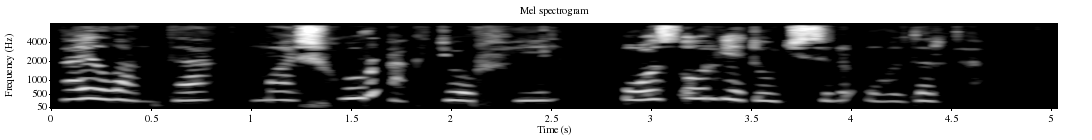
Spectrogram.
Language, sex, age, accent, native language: Uzbek, female, 12-17, Qoraqalpog'iston, Uzbek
